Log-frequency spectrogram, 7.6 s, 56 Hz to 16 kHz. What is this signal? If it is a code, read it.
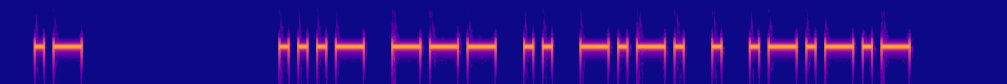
Morse code, heard as a keyed tone, about 17 wpm, 700 Hz. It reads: A VOICE.
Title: 3x Word-Spacing - Sentences from Top 500 Words - 17wpm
